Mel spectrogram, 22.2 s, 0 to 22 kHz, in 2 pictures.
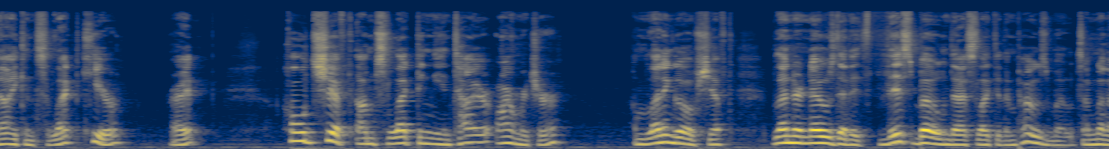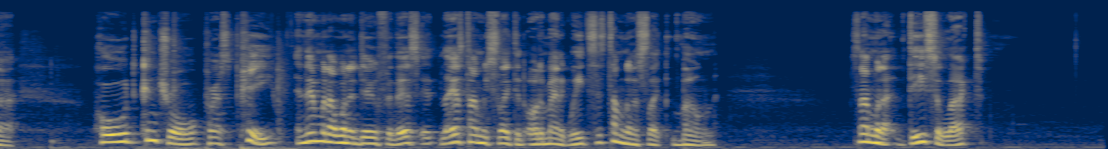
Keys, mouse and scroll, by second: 0.5 click, 0.6 click, 5.1 shift+click, 13.5 ctrl+p, 17.8 click, 18.0 click, 20.1 click, 20.2 click.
